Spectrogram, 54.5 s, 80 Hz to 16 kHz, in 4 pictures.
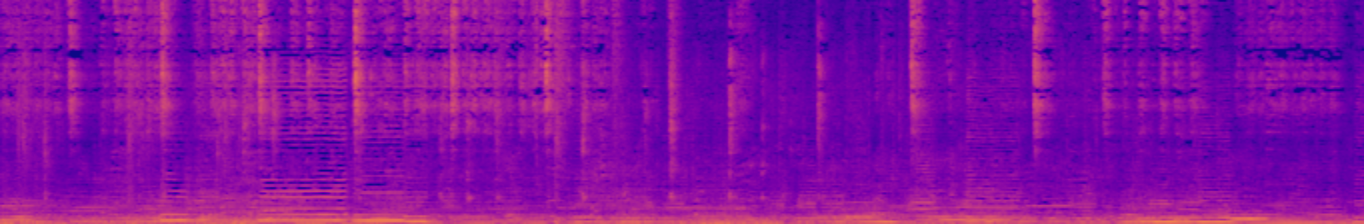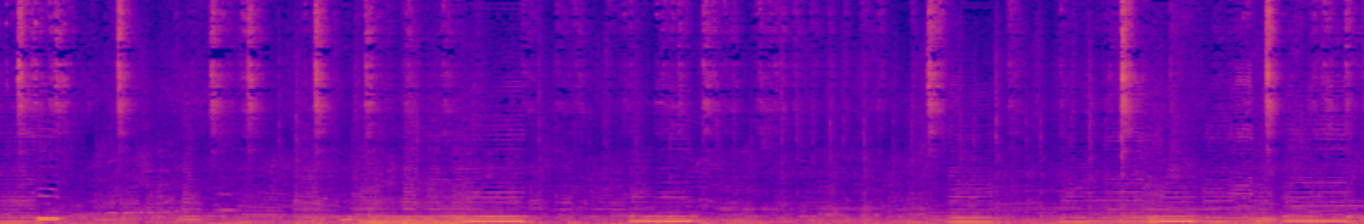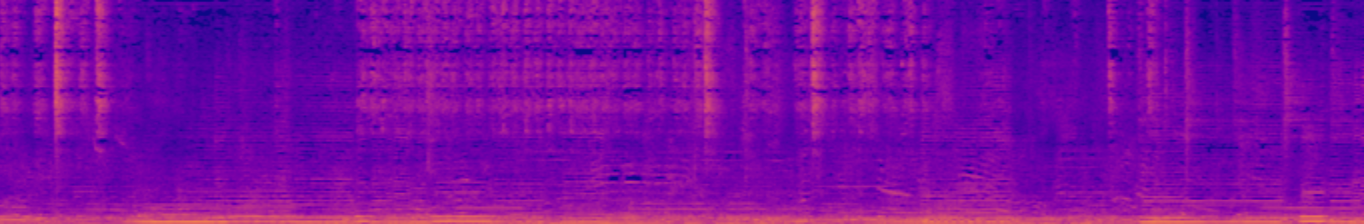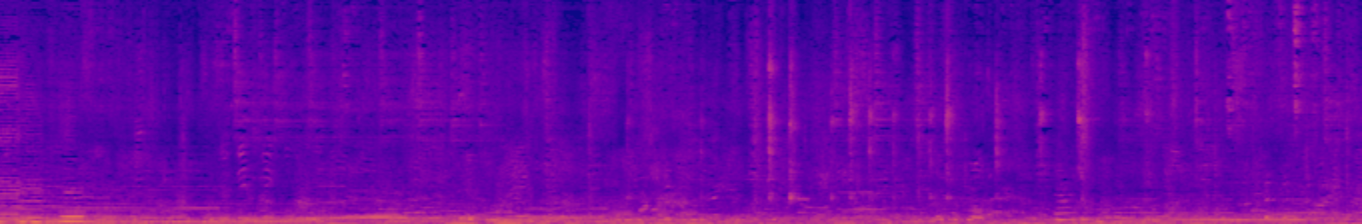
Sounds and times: Random playing of instruments 0:00.0 - 0:54.5

